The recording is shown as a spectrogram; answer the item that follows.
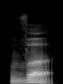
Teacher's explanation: आपके निचले होठ और ऊपर के दांत आपस में मिलेंगे। इसीलिए यह दंतोष्ठ है। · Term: दंतोष्ठ्य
